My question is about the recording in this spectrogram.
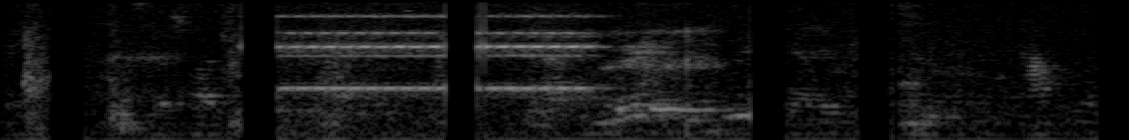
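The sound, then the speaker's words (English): Two steady electronic touch-tone keypad tones from a phone, each lasting under a second, ring out clearly over a narrow telephone line during an automated dial-by-name menu, with brief stretches of speech before and after them. “By using the keys on your touch-tone phone, please enter the first or last name of the party you wish to reach.”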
